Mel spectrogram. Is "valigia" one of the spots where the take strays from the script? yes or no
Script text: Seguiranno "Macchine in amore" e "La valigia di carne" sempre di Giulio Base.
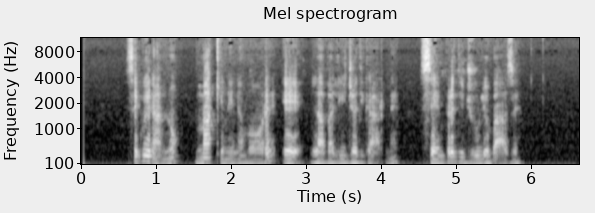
no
